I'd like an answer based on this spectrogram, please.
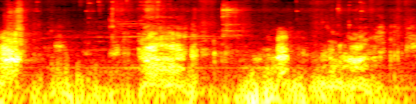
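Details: German Shorthaired Pointer, Huskies and a wolf dog wrestling in a dog park: throaty play growls and short gruff barks in bursts, with rumbling low scuffling between them.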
